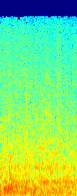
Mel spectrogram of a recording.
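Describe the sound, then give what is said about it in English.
A steady, deep rumble of a thunderstorm with lightning overhead, wind-like noise washing over it, moderately loud and unbroken throughout, with no voices present. “And then suddenly, out of nowhere, you guys hear lightning and storming above you.”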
